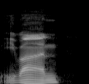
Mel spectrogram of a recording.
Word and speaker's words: Ivan: Like, because, like, my name's Ivan. In Spanish, you pronounce it Ivan.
